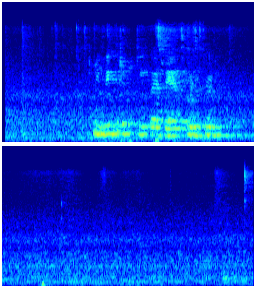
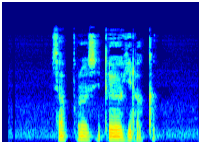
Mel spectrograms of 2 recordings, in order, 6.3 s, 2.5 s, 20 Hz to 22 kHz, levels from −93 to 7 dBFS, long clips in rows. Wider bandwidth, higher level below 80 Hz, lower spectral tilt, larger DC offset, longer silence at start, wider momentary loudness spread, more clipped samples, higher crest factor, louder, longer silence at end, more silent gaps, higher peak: first, 13.5 kHz vs 10.5 kHz; second, -72 dBFS vs -54 dBFS; about the same, -5 dB/octave vs -4.5 dB/octave; neither; second, 0.05 s vs 0.65 s; first, 19 LU vs 12 LU; neither; about the same, 18 dB vs 20 dB; second, -42 LUFS vs -29 LUFS; second, 0 s vs 0.55 s; neither; second, -28 dBFS vs -10 dBFS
